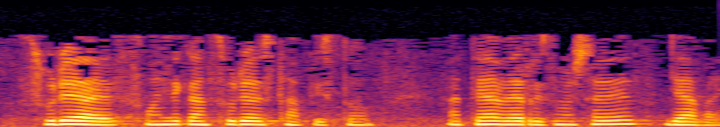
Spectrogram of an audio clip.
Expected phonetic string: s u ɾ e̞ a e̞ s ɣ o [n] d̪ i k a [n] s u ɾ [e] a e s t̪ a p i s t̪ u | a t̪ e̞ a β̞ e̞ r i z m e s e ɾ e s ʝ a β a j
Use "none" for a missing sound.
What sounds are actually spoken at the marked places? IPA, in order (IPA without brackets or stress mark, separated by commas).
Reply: n, n, e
